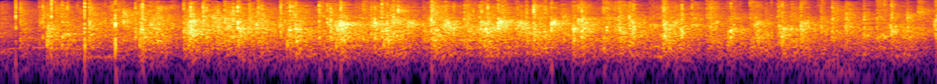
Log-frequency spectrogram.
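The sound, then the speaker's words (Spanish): A crowd applauds steadily, many hands clapping in a dense, continuous patter that holds at an even loudness for several seconds without fading. “Así que un fuerte aplauso a todo el mundo, por favor.”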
